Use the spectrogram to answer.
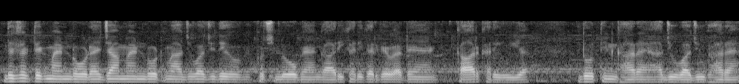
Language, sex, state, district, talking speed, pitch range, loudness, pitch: Hindi, male, Madhya Pradesh, Katni, 275 wpm, 115-125 Hz, -18 LUFS, 120 Hz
